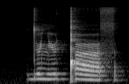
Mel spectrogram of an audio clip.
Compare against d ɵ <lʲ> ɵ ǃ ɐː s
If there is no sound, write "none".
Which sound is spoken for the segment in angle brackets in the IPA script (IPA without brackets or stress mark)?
lʲ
